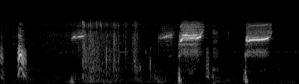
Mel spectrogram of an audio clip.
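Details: Teetar, a francolin, calling with loud grating notes that grow longer and stronger toward the end, several bursts in three seconds, a few softer clicks and scratchy sounds between calls.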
